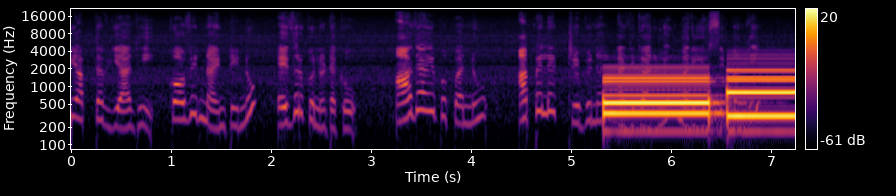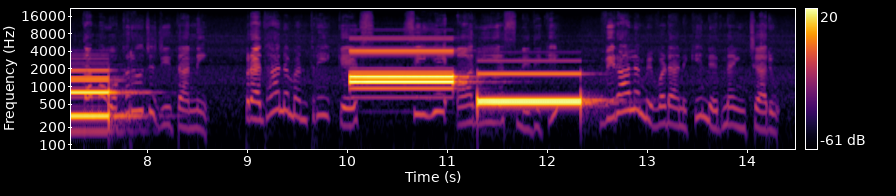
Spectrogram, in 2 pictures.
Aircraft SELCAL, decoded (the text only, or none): BF-AK QS-FG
